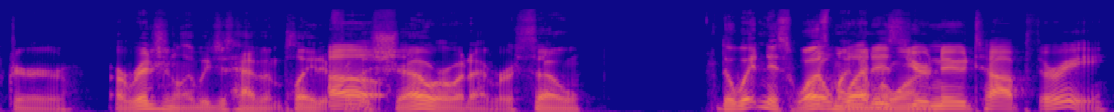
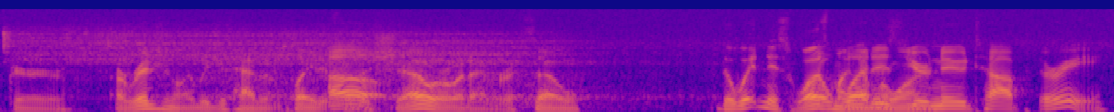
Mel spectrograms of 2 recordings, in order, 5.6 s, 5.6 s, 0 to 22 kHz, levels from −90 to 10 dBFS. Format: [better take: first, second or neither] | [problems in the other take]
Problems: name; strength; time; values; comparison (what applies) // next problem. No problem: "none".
first | hiss; noticeable; throughout; 10 dB below the speech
